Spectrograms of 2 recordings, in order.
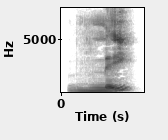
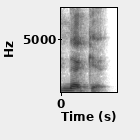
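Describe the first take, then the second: First: The first syllable sounds like 'nake'. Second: The first syllable sounds like 'neck'. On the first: The speaker calls it right. "I guess that's how you're supposed to say it" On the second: The speaker calls it wrong. "people says it sounds like neck and head"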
